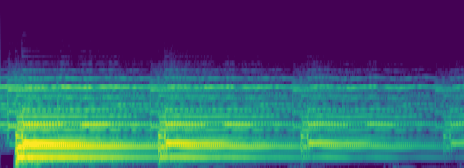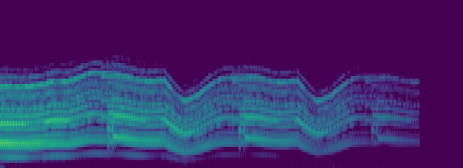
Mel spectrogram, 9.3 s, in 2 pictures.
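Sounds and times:
EHX Pico Rerun piano: 0.2s - 6.2s.

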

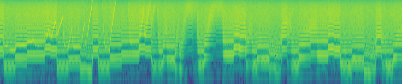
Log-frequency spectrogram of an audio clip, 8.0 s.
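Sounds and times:
analog synthesizer with hand-modulated high pass filter: 0.0s - 7.9s.

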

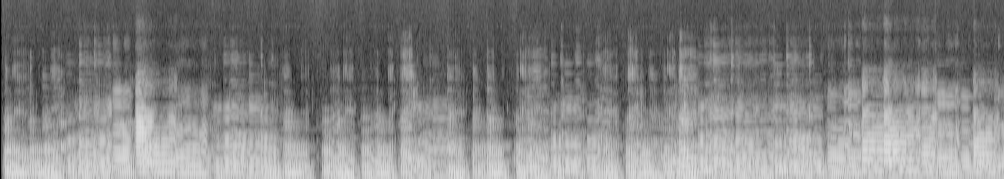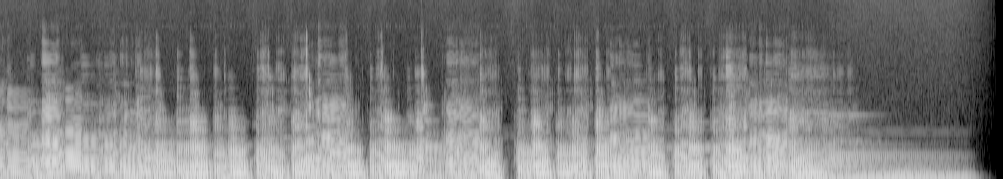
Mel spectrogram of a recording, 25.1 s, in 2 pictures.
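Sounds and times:
fretless instrument pitched an octave down: 0.0s - 24.8s.

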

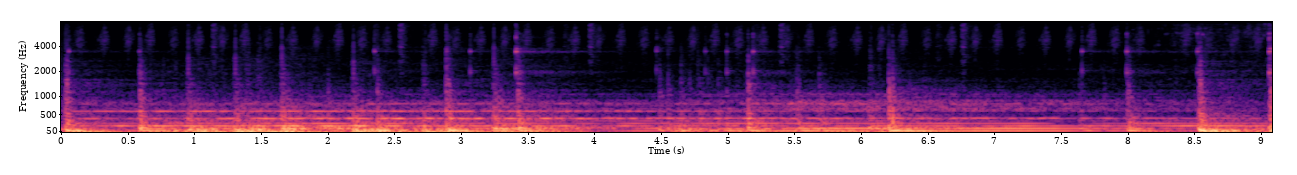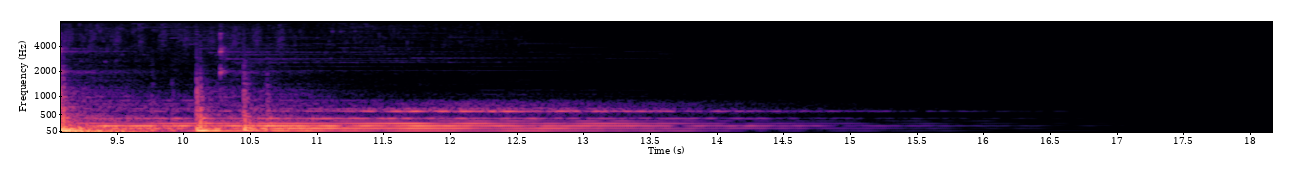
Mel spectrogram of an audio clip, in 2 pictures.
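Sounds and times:
performance groove music: 0.0s - 11.1s.

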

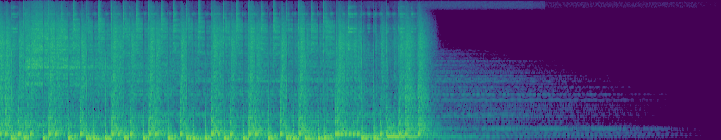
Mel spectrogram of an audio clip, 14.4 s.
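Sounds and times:
drumbeat: 0.0s - 9.2s.

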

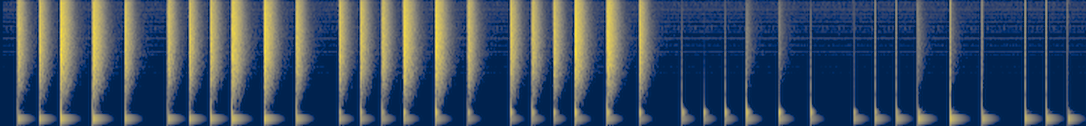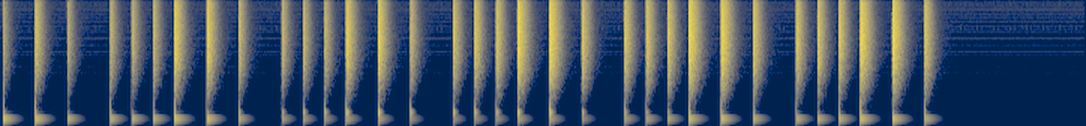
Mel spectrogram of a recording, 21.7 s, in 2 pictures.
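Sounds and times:
snare drum: 0.2s - 7.5s, 10.5s - 20.2s.

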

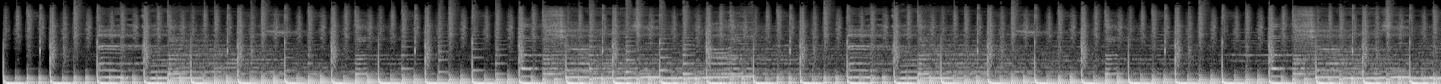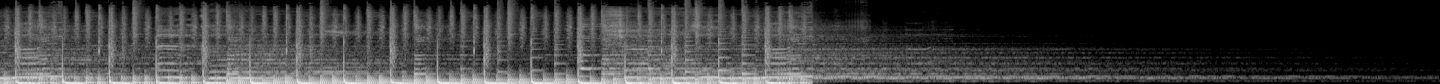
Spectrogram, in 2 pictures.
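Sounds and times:
melodic tech voices: 0.4s - 25.2s.

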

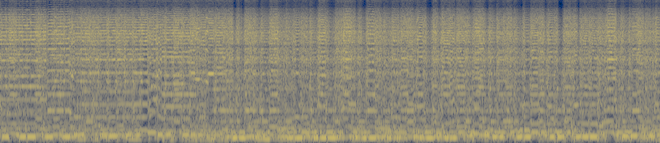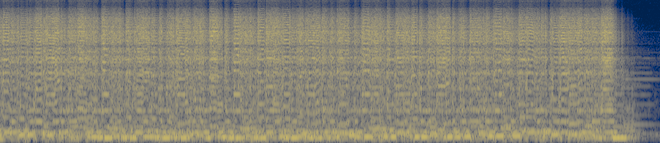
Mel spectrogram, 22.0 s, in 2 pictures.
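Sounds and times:
Schecter Omen Elite 7 guitar on bridge pickup with high gain: 0.0s - 21.9s.

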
